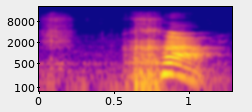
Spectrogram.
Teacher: இது வந்து நம்ம நல்ல மேல், அதாவது தொண்டையுடைய மேற்பகுதியிலிருந்து ஹா அப்படின்னு சொல்லி நம்ம சொல்கிறோம்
